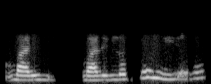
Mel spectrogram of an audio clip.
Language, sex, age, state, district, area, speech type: Bengali, female, 30-45, West Bengal, Darjeeling, urban, conversation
